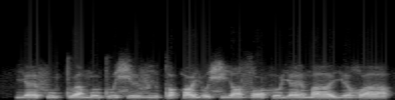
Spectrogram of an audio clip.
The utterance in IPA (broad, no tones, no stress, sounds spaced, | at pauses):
j ɛː f u tʷ a m ʊː tʷ ɪː ɕ ɪː v i tʷ ɛ qʷ ɪː j ʊː ɕ iː zˤ u x ʊː j ɛː m aː j ɪː ʁʷ aː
